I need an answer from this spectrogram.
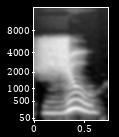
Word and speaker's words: joues: Les joues. Les joues. The last letter S will be silent.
